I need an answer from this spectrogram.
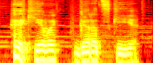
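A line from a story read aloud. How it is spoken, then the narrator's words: Cheered-up peasant woman snorting. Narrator (Russian): фыркнула слегка повеселевшая баба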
